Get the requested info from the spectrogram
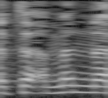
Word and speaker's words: تأمننا: مثلا لا تأمننا لا تأمننا لا تأمننا بالروم هكذا بالروم وهو تبعيض الحركة هكذا ما لك لا تأمننا على يوسف تنطق نونين والنون الأولى تسرع عندها قليلا مع خفض في الصوت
